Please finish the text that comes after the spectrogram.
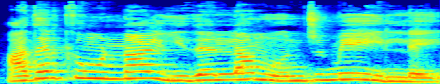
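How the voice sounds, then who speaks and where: A woman storyteller voicing a grateful, wealthy older landlord who speaks warmly and effusively. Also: sits high, lively intonation, moderate pace.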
